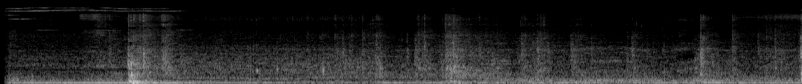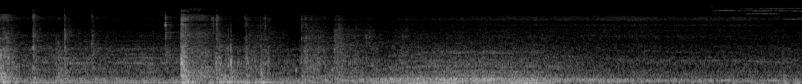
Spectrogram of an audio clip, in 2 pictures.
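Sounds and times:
garbage truck engine running: 0.1 - 16.0
side-loader arm lifting cart: 0.1 - 16.0
sharp knocks of cart: 2.9 - 12.2.

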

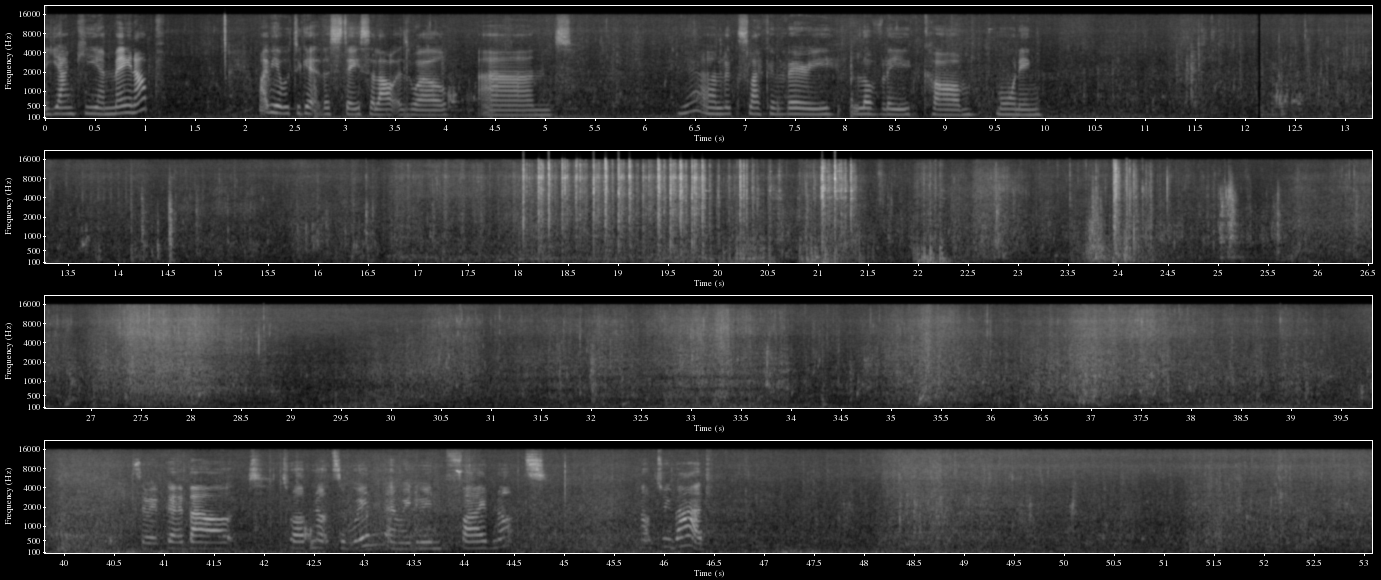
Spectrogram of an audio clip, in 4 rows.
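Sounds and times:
water rushing along hull: 0.0 - 53.0
wind on microphone: 1.0 - 14.4, 15.9 - 24.9, 25.6 - 53.0
sharp clicks and knocks: 17.9 - 22.4, 23.7 - 25.7.

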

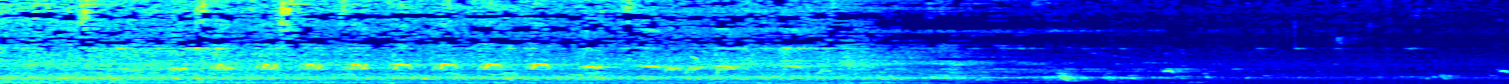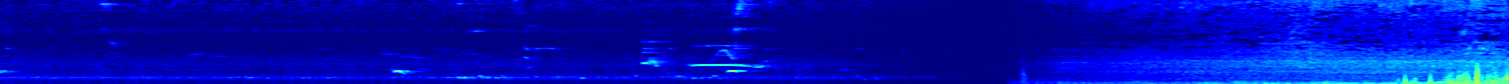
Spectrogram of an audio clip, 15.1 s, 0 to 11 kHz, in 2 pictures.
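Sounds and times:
faint bird chirps: 9.4 - 11.9.

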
